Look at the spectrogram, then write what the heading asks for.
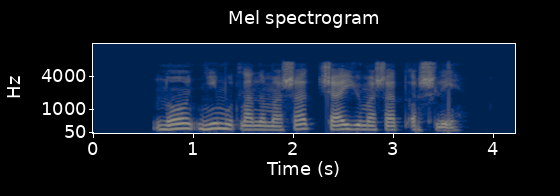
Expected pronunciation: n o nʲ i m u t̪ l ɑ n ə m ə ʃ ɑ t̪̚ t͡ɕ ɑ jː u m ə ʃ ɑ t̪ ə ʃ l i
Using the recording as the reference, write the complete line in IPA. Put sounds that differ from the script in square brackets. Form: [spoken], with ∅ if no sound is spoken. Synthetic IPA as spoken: n o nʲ i m u t̪ l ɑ n ə m [ɑ] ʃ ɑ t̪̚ t͡ɕ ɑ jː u m [ɑ] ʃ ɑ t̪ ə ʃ l i

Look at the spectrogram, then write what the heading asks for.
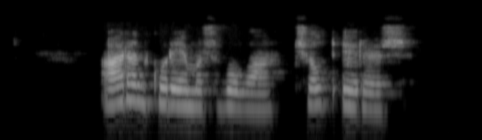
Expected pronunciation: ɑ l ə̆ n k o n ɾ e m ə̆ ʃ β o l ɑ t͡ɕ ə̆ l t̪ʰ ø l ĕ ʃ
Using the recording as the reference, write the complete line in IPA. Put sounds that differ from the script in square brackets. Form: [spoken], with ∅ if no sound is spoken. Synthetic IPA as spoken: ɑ [ɾ] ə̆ n k o [∅] ɾ e m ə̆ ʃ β o l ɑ t͡ɕ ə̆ l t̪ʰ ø [ɾ] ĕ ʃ

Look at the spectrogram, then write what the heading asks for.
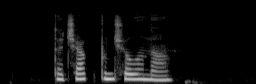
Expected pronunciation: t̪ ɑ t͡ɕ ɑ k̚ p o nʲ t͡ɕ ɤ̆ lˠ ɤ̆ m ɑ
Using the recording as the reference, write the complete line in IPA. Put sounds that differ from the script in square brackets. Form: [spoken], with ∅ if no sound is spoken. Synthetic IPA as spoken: t̪ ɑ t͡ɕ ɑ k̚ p [u] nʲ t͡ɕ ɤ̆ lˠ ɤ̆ [n] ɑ

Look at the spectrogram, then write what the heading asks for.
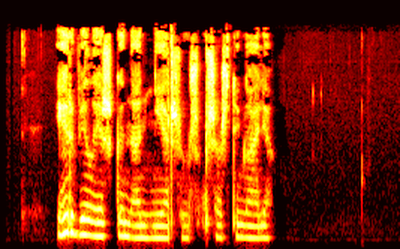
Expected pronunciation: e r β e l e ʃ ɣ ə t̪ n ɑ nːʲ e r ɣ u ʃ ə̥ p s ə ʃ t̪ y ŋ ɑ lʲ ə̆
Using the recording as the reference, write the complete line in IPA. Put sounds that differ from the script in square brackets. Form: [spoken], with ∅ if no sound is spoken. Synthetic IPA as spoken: e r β e l e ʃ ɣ ə [∅] n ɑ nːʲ e r [ʒ] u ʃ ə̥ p [ʃ] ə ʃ t̪ y ŋ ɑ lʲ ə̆

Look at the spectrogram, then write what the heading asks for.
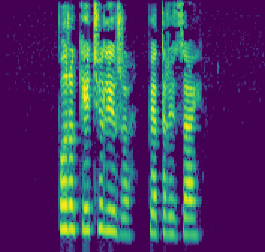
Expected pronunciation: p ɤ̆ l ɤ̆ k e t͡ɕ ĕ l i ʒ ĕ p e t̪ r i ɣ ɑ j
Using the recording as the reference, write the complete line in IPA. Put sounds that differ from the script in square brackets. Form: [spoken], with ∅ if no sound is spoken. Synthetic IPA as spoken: p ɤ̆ [ɾ] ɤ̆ k e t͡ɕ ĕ l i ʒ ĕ p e t̪ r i [z] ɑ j

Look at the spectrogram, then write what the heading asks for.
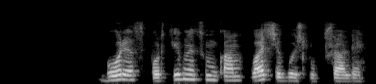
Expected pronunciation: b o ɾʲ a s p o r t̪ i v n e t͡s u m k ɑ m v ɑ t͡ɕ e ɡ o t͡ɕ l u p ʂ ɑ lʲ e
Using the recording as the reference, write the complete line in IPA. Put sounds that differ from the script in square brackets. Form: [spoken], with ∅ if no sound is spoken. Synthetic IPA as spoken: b o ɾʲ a s p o r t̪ i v n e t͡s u m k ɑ m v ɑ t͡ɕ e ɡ o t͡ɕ l u p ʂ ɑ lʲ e

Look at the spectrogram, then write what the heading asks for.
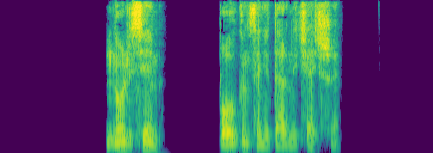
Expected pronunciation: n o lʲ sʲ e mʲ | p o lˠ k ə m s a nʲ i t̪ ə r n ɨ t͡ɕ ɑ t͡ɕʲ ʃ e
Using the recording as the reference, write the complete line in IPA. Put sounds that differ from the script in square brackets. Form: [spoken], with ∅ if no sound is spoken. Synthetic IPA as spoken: n o lʲ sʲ e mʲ | p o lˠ k ə [n] s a nʲ i t̪ [ɑ] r n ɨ t͡ɕ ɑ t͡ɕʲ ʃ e

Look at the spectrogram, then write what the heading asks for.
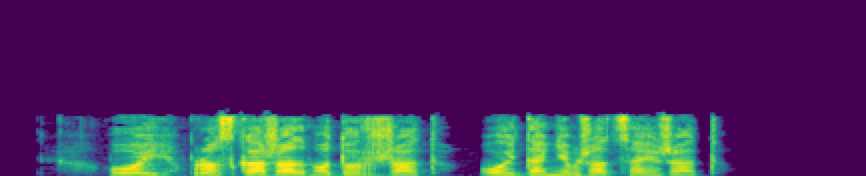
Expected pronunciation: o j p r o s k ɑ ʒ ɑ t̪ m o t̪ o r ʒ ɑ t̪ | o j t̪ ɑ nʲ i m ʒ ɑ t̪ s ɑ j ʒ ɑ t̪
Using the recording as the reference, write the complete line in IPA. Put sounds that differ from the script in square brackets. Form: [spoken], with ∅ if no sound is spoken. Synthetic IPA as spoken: o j p r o s k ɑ ʒ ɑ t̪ m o t̪ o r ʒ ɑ t̪ | o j t̪ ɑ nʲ [e] m ʒ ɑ t̪ s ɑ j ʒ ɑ t̪

